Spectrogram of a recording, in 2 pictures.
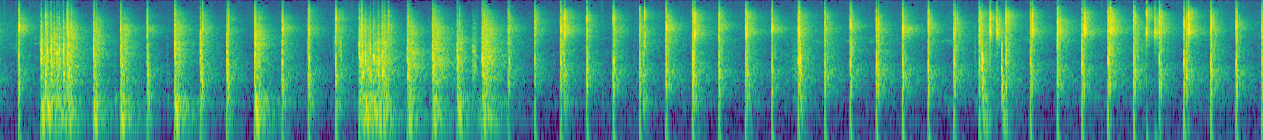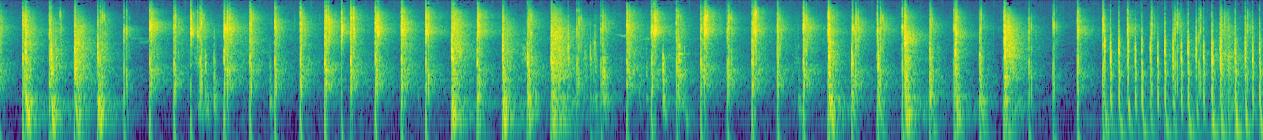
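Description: Flamenco zapateado: a dancer's boots stamping on wooden planks in a quick, even rhythm of about three strikes a second, with some strikes louder than others.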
